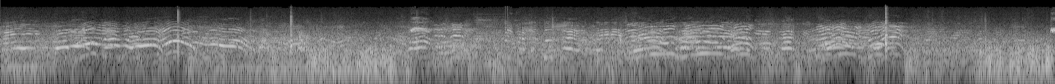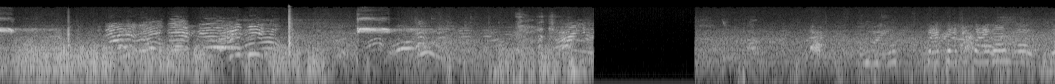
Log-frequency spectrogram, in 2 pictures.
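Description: Young women call out and shout to each other outdoors.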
